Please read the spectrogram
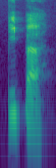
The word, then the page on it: pipar: pipa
